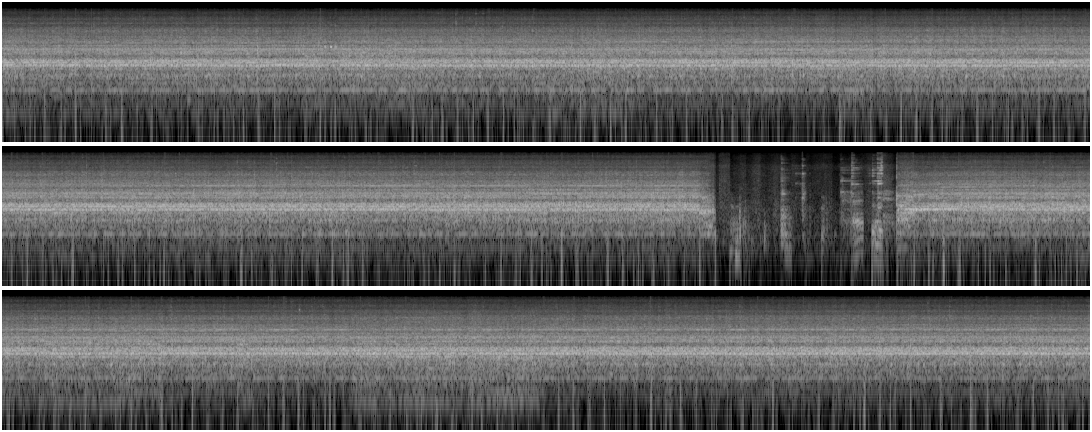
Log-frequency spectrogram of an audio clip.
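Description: Bench milling machine running with an end mill taking light facing cuts on a model-engine casting: a steady mechanical whine with cutting noise, broken off abruptly for about two seconds some eighteen seconds in, then running again.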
